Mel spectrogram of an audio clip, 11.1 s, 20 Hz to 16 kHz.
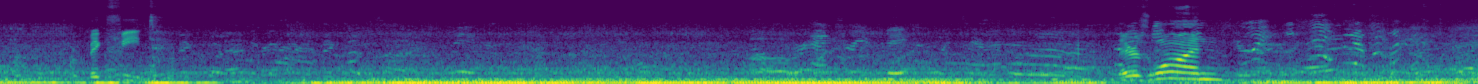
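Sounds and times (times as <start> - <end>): truck engine droning: 0.0 - 11.0
faint voices: 0.3 - 11.0.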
